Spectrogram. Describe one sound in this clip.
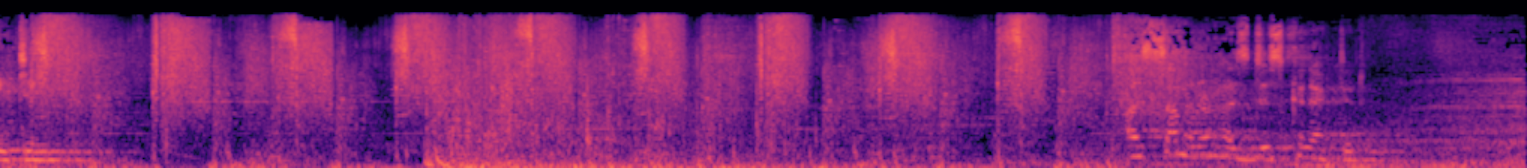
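Magic spells crackle and blows strike in a quick, busy fight.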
